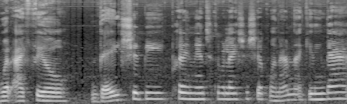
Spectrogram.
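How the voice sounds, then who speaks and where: A woman's voice carries audible room echo. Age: 60s. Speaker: lifestyle vlogger. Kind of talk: personal testimony to camera.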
